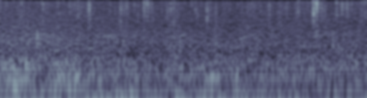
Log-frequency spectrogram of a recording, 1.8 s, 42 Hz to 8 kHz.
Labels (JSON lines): {"label": "biophony", "recorder": "SoundTrap 500"}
